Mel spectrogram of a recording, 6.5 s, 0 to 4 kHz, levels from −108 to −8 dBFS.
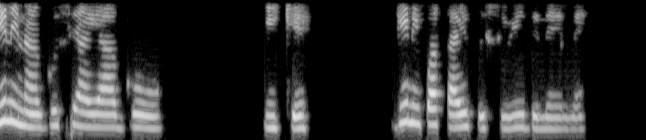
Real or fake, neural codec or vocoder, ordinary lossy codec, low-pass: real; none; none; 3.6 kHz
